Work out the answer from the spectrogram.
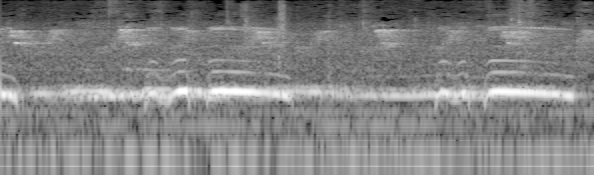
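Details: Spotted dove in breeding condition gives a steady run of mellow, low coos, the notes blurring into one another with slight rises and dips.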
